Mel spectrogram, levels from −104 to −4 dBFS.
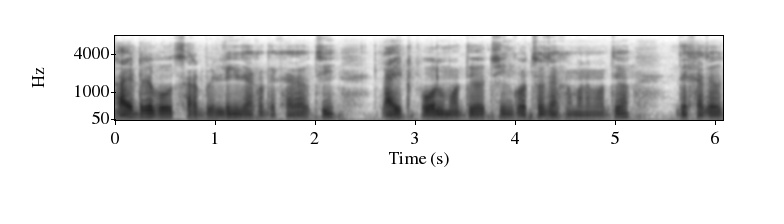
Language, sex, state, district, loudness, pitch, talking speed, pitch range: Odia, male, Odisha, Malkangiri, -24 LUFS, 105 Hz, 140 wpm, 100-115 Hz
